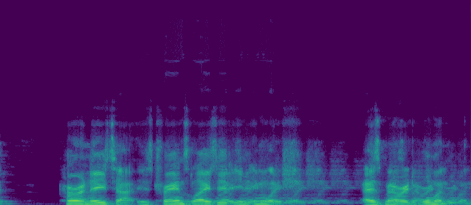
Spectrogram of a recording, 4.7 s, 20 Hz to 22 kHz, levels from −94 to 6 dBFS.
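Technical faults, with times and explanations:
2.0–4.71 s, feedback echo between two devices: a second nearby device replays the sound and the first device's microphone recaptures it, giving distinct repeats about a fifth of a second apart, peaking about 12 dB below speech, unlike smooth room reverb.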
